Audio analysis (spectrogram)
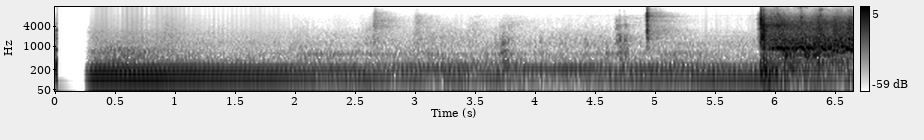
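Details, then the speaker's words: Long-parked old carbureted engine, points now sparking better, fed a squirt of gas down the carb and bowl: fires and runs rough with a light ticking over the idle, then cuts out; owner hopes it's a belt, not a main bearing, maybe old gas. "I hope that's not a main bearing hope that's a belt it's probably pumping some of that old gas down in there too"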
